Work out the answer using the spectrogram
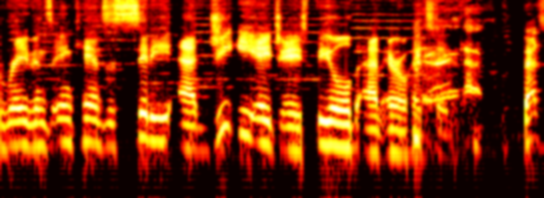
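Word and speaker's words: GEHA: Chiefs and the Ravens in Kansas City at G field at Arrowhead Stadium that's how you say it that's how you say it we learned that yesterday not pronounce it Gaya no that is not how you say it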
